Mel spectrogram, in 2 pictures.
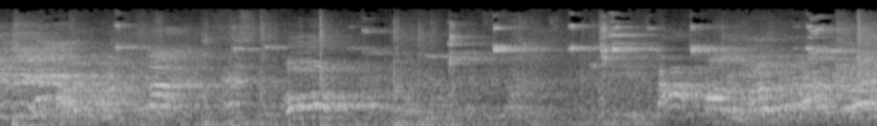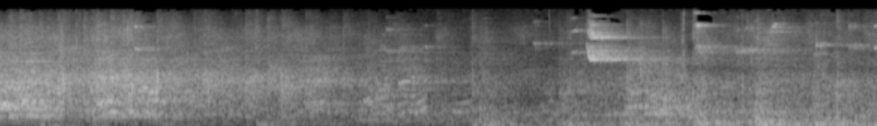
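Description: Young men shout and call out in an echoing gym.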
